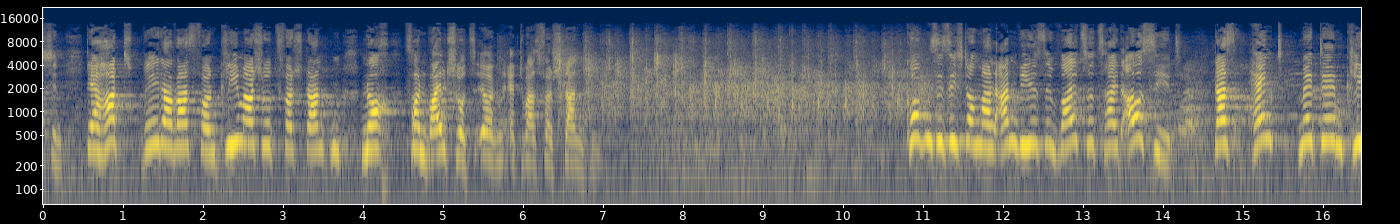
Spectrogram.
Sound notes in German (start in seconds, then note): 6.7 Beifall CDU und BÜNDNIS 90/DIE GRÜNEN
